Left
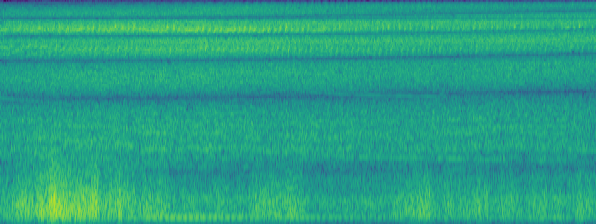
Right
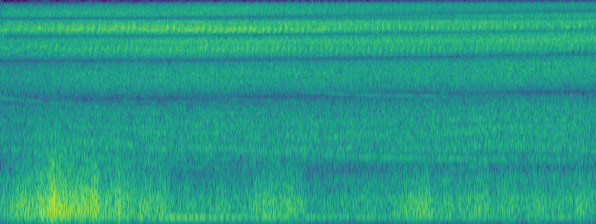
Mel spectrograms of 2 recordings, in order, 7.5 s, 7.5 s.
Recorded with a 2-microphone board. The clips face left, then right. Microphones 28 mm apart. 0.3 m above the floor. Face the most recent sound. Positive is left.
turn(degrees=0)  # may be behind; listen again after turning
